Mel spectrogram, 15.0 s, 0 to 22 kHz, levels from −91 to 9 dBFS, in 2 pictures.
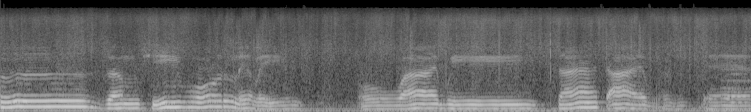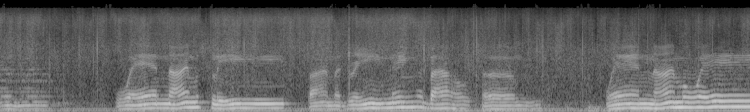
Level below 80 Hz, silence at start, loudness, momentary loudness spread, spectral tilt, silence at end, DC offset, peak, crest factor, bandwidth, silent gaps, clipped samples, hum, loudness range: -34 dBFS; 0 s; -19 LUFS; 13 LU; -5.5 dB/octave; 0 s; under 0.1%; -6 dBFS; 14 dB; 17 kHz; none; under 0.1%; none; 4 LU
